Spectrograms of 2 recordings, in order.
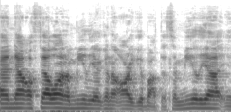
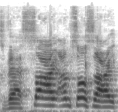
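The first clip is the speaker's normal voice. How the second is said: ordinary talk, nothing marked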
